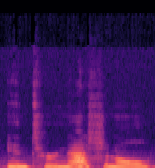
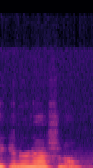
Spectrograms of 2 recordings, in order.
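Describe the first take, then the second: First: "international" with a crisp, full T; overpronounced T. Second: "international" with no first T, like "innernational"; dropped T. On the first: Teacher shows what to avoid, hard T in "international". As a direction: sound out the first T in "international". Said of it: "Instead of saying". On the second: Teacher models American speech, "international" without its T. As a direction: let the N swallow the T in "international". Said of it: "it keeps its voice down". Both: Shown as a demonstration.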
